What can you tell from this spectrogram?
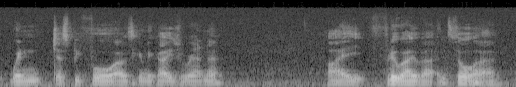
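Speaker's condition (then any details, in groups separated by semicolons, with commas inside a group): Traumatic brain injury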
